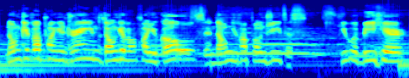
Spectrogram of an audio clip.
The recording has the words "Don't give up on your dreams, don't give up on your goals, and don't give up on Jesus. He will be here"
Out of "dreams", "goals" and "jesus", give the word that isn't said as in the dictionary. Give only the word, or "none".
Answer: none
